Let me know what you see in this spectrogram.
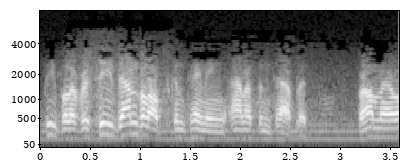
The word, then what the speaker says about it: Anacin: Just ask for Anison at any drug counter. It's spelled A-N-A-C-I-N. Anison.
